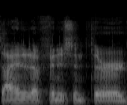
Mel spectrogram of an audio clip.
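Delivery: ordinary talk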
